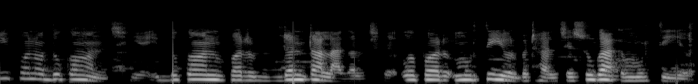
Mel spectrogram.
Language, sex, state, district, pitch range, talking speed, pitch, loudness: Maithili, female, Bihar, Madhepura, 170-220 Hz, 170 wpm, 205 Hz, -27 LUFS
